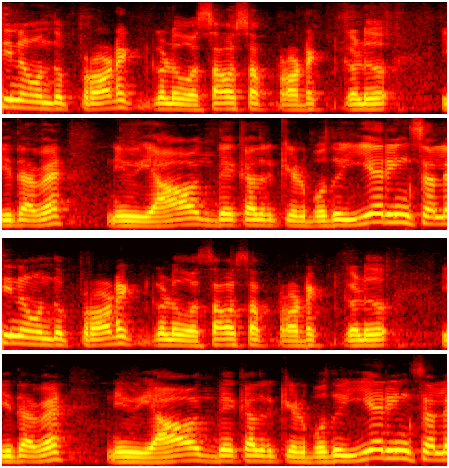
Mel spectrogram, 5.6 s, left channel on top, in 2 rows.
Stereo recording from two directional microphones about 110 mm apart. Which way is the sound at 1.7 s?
20° left (ahead or behind).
